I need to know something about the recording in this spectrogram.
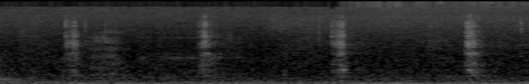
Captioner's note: clock ticking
